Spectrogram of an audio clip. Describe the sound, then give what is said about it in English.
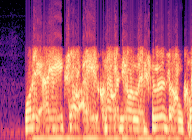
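The voice of a caller on a train comes through a muffled, tinny, low sample rate phone line, thin and band-limited with a crunchy, distorted edge, talking steadily after a brief moment of near silence. “now we have the small sample rate while you're on a train also trying to understand you.”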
